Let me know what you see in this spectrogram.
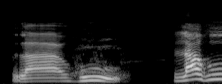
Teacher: এখানে যে লা টান হবে না আর হা টান হবে, তাহলে লাহু হবে। আবার লা টান দিচ্ছেন, লা হু, লাহু।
